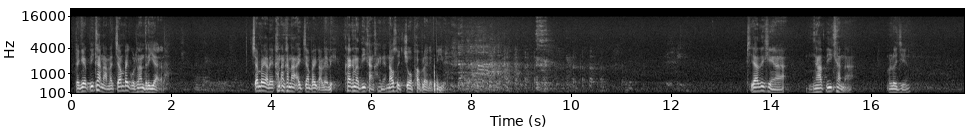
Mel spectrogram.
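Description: A man speaks with animation through a microphone in a large echoing hall.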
